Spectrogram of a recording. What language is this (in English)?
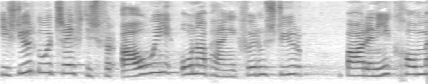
Swiss German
